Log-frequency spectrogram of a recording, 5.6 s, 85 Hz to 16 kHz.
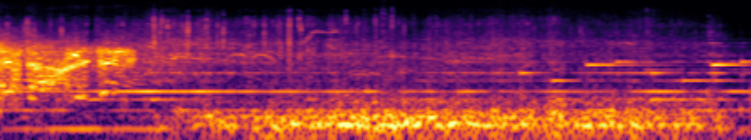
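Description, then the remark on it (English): The engines of the Apollo 11 rocket roar at liftoff after the main engine start and countdown, a loud, continuous, deep rumble that holds steady for several seconds, with a thin broadcast-like hum and faint muffled voices beneath it. “We have a go for main engine start. We have main engine start.”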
